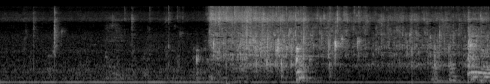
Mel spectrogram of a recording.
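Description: Whole cumin seeds hit hot oil for a katla fish head dish, with a quiet start and then a sudden loud sizzle that keeps crackling up close, with faint stirring ticks.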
